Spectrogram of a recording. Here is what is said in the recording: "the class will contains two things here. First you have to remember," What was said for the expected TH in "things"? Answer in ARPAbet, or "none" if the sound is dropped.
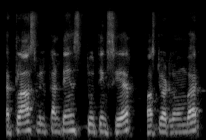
T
